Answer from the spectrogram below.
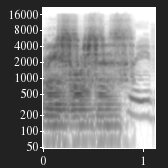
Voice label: Robot voice "resources"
